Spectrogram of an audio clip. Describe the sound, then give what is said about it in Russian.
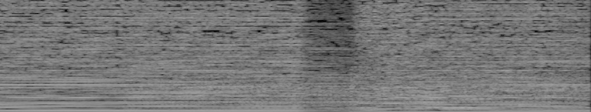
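A deep, sustained Canadian Navy ship horn blares loudly as Toronto's hockey goal signal, holding a steady low tone with rich harmonics, briefly dipping before continuing, with no talking over it. “На арене Оттавы, как вы слышите, используют железнодорожный гудок, у Торонто сигнал канадских ВМС,”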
